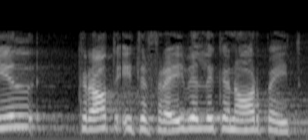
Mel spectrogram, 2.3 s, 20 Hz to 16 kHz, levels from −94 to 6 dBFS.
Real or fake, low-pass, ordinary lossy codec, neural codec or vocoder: real; 7.2 kHz; none; none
